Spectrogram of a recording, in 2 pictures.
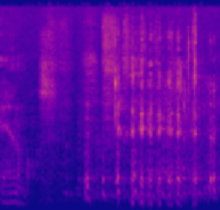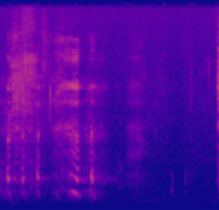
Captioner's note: laughter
